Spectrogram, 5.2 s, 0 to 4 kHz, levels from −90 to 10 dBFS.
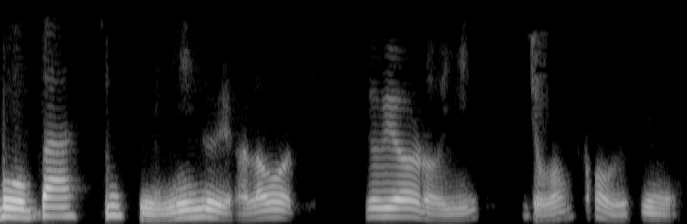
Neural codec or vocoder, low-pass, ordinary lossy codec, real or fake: codec, 24 kHz, 0.9 kbps, DualCodec; 3.6 kHz; MP3, 24 kbps; fake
